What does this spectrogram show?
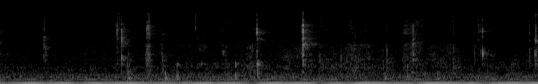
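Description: A person chewing a mouthful of Big Mac topped with chicken nuggets, with irregular mouth clicks and smacks. A steady low hum runs underneath.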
